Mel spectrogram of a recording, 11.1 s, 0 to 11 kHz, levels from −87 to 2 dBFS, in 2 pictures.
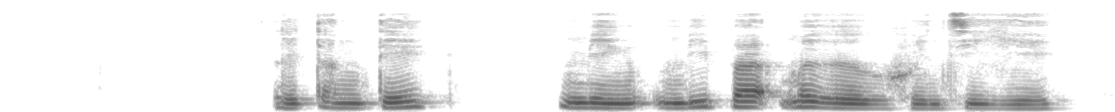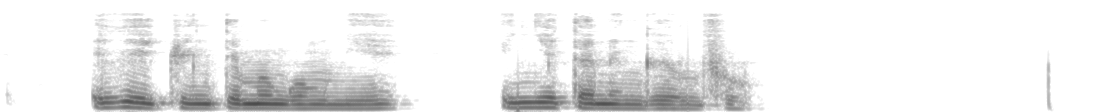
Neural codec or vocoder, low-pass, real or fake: none; 7.2 kHz; real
